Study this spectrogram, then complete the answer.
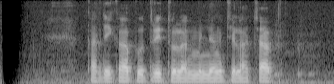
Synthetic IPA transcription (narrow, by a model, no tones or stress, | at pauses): kart̪ikaput̪ɾid̪̥o̤lanməɲaŋt͡ʃilat͡ʃap̚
